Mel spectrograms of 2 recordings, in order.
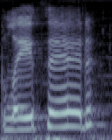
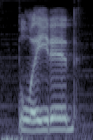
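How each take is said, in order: First: The middle consonant is a soft 'th' sound. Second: The middle consonant is a plain 'd' sound. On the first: This is how the name is officially pronounced. "his last name is pronounced like Blaythed" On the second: This is how the speaker reads the name in their head. "in my head, just is bladed"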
